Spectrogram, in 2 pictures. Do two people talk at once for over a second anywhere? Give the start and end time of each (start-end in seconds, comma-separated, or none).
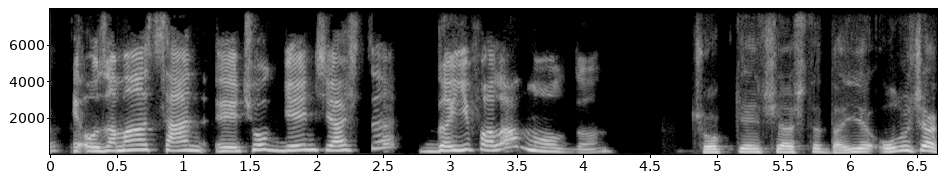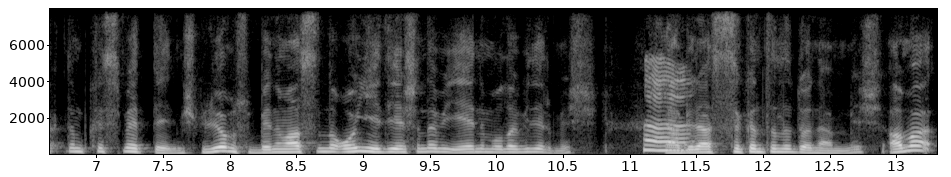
none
